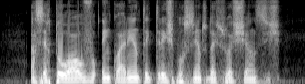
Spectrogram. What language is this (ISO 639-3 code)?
por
